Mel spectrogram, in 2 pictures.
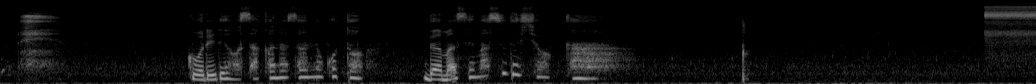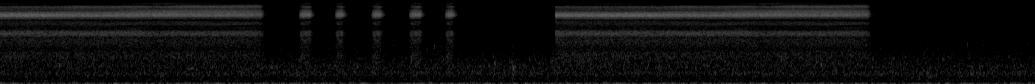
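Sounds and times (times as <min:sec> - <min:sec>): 
speech: 0:01.9 - 0:06.1
aerosol spray on a fishing fly: 0:09.9 - 0:14.9, 0:15.9 - 0:19.1.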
